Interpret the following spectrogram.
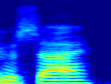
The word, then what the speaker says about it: Hokusai: Akusai Hako- Hakosai? Am I pronouncing that right? Hakasi? Miss Hakasi? Hokusai.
